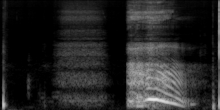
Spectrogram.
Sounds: Throat clearing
